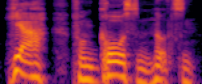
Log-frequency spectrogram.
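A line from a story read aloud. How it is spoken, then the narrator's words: Sudden laughing. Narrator (German): lachte Kovrin plötzlich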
